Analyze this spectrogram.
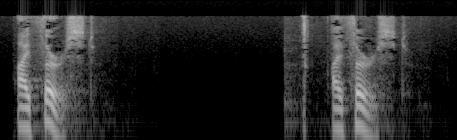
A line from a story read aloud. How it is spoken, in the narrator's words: Jesus cries from the cross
